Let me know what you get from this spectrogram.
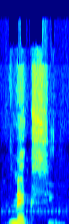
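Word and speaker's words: NXIVM: con ese nombre que el nombre es N. X B M y se pronuncia nexium.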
